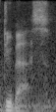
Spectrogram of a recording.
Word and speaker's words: Dubas: I believe it's pronounced Dubas.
